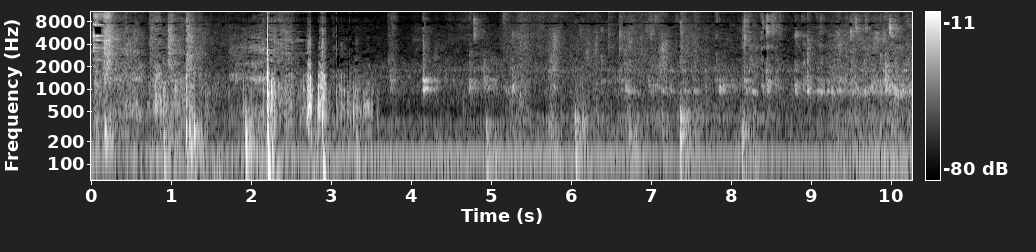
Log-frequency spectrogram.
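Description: Engine oil from a diesel engine draining out of the plug hole into a drain pan: a faint, steady trickle with scattered drips and occasional clinks, quiet and close, no talking.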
